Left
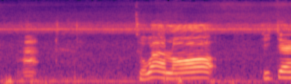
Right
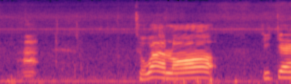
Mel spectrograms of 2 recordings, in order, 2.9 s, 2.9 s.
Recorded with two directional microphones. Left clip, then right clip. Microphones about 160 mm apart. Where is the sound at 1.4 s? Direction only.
5° right (ahead or behind).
